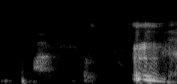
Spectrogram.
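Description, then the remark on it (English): A dog makes a few short whiny yips, followed by a louder, rougher burst of noise, with brief pauses between the sounds and no one talking. “what I say about that dog? Yo, I'm about to fucking strangle him.”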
